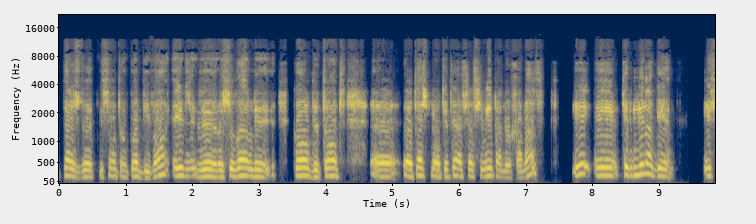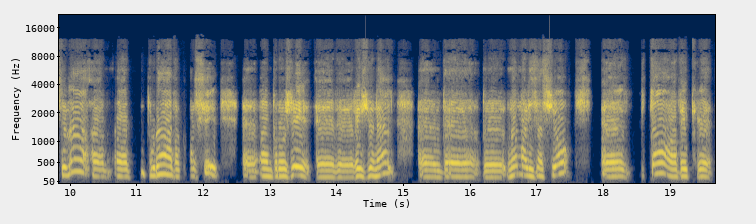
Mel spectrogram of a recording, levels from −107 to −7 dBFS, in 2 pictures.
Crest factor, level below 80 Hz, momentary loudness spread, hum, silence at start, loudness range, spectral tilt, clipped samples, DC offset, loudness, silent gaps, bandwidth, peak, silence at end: 20 dB; -66 dBFS; 9 LU; none; 0.05 s; 3 LU; -4 dB/octave; under 0.1%; under 0.1%; -18 LUFS; 7.52-7.69 s, 9.43-9.65 s, 17.85-17.92 s, 18.47-18.54 s; 12.5 kHz; 0 dBFS; 0.05 s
